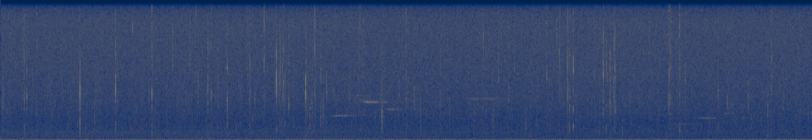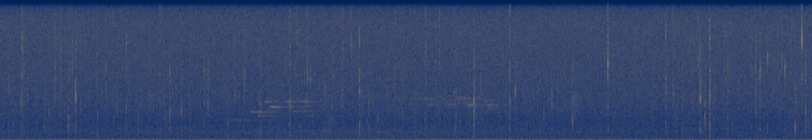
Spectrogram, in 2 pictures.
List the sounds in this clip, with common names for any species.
Hermit Thrush, Black-throated Green Warbler, Ovenbird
